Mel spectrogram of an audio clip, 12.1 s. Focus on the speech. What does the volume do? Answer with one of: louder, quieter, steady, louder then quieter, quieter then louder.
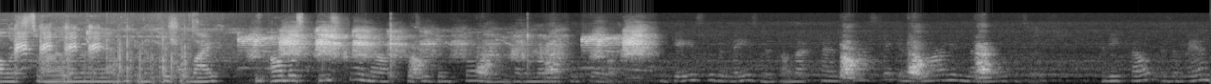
quieter.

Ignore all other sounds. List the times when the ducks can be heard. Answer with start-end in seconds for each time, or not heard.
0.1-6.6.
